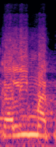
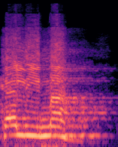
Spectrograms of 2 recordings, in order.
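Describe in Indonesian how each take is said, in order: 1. Kata itu berakhir dengan bunyi t. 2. Kata itu berakhir dengan bunyi h. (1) "Jadi bukan kalimat seharusnya" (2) "Seharusnya apa? Kalimah"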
